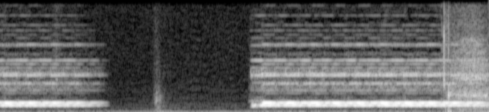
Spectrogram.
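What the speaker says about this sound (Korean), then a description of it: "하지만 이만큼 전화가 울리면 일어나지 않을까?" A telephone rings late at night in a visual novel: two loud electronic rings separated by a short silence, with a faint click in the gap.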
